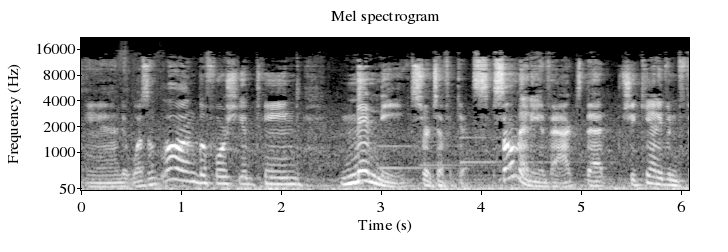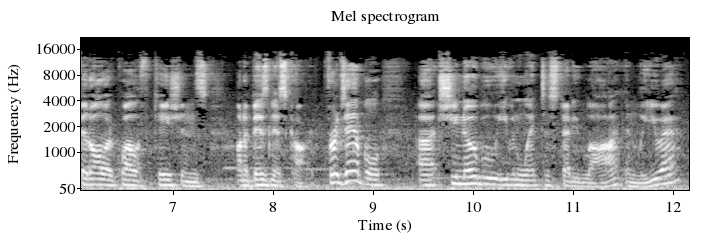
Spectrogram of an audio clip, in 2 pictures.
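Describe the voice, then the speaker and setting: A man's voice: medium pitch, bright, forceful tone, a little hiss or hum, rough recording. A man giving a semi-scripted promotional game presentation in a playful, theatrically enthusiastic manner. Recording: music behind, played within a reaction video. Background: clear music.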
